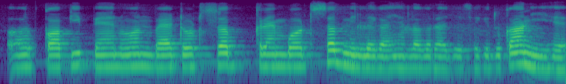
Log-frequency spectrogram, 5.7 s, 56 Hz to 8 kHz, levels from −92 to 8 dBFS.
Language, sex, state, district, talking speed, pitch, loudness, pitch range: Hindi, male, Chhattisgarh, Sarguja, 210 wpm, 155 Hz, -23 LUFS, 150-165 Hz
